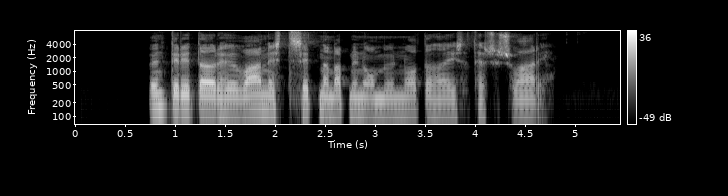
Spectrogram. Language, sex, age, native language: Icelandic, male, 30-39, Icelandic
